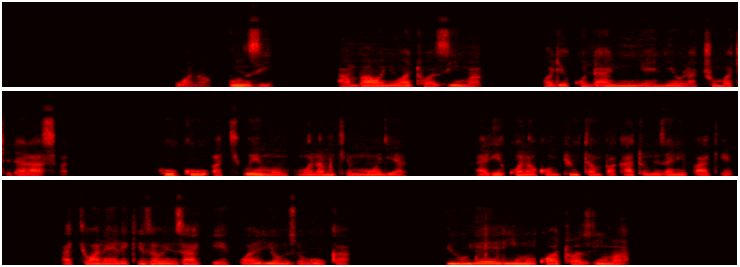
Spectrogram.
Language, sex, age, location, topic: Swahili, male, 36-49, Dar es Salaam, education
